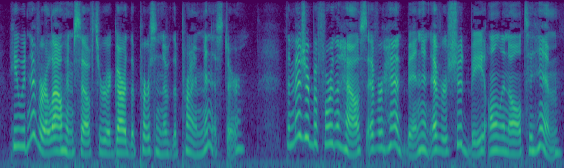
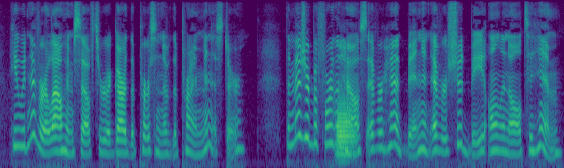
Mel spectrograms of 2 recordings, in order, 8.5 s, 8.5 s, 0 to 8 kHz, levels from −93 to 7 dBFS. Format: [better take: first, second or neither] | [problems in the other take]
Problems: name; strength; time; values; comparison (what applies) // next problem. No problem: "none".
first | noise reduction (neural mask model RNNoise)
